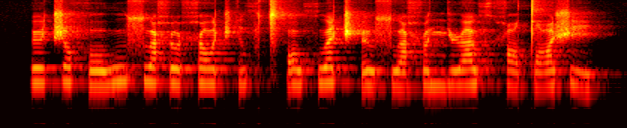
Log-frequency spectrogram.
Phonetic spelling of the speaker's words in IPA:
øt͡ʃɔhowu sʷaħuħɔt͡ʃʼixʷ t͡sʼɔxʷat͡ʃʼø sʷaħunʲɹaxʷħo tˤuʃi

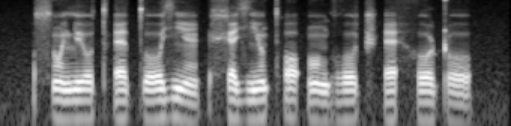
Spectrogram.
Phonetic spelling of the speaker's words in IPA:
sɔ̃lʲotʼɛ t̪ozʲɛ̃ | xɛzʲɔ̃tʼɔ ʔɔ̃ɡʱot͡ʃʼɛ hoʈo

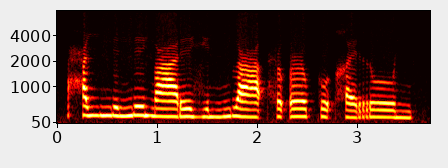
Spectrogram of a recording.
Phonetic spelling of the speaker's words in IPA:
ħiːŋeŋenʲ ʕaɾe zʲɛnʲŋɯ ʕʌʔħuʔʕukoʔ χɛronʲ

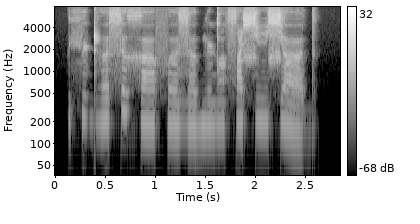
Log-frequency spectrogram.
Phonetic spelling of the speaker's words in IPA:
fʲəɖʱə səxɐ fə zəbʲɐ̃ɖɐ̃ sˤəɕi ɕɐd

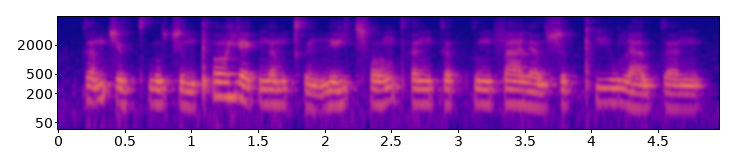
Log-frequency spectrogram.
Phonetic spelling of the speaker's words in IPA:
kɐ˨˥mt͡sɵ˨˩ɥ kʷʰɐ˨˧w t͡sʊ˨˩ŋ pʰɔː˥j ɛː˧k̚ŋɐ˧mkʰɵ˨˩n n̪e˨˥jt͡sʰɔː˨˥ŋpʰɐ˧ŋkɐ˨˥p̚ kʊ˧ŋfaː˧lɐ˨w sʊ˨˥k̚pʰiː˧wlaː˨wkɐ˨ŋ

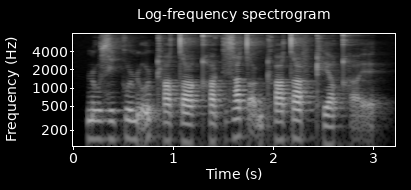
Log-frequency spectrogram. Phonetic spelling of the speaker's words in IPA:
ɳuzikuɳo̰u̯ ʈʰʌtˤi qʰʌk zitˤo̰ɳ ʈʰotˤif ʈʰe qʰɛ̰

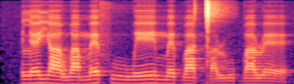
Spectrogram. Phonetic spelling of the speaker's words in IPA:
lɛjaːwa mɛfuː weː mɛ baɡ͡ǀaɹuː baɹɛː

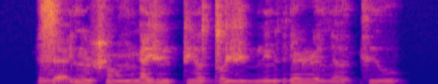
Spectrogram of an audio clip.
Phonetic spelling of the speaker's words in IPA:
zæ̰ lʲũʂɔ̃ ŋævʲə̃pʲɔ dɔvʲʊmʲũrɪ ɭɪləːkʲu

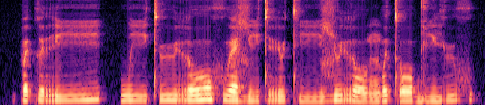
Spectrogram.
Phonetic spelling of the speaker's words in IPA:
pɛkɘriː | wiːtʼʉːroː xʷɛːɮiːtrʉtʰiː ɮʉroːŋʷɘ tʼoːɡiːjʉxʷ

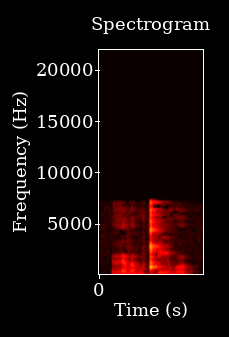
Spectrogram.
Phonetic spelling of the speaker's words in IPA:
rə βəβuǃʰi ɲʊβʊ

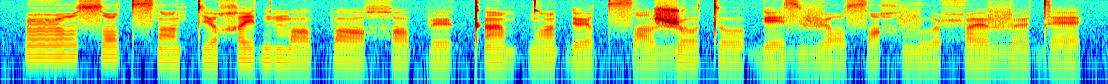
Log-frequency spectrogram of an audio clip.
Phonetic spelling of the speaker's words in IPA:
ʕy˦sˤø˦dsˤɛ̃˨ ty˨χi˦dmɔ˨pɔ˦˨ χɔ˨pø˨ kʼã˦bdˤɛ̃˦ ɗø˨˦dsˤe˨ ʐo˦to˨ɠe˨z vø˦sˤə˦χvu˦ ħœ˦vœ˨dɛ˦

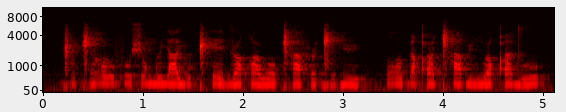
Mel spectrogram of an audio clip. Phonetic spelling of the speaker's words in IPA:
ɡ͡ǁoɡ͡ǁɛʁu fuʃomɯja juǁʰe də˞ qə˞wo ǁʰahə˞ɡ͡ǁeɠy | ʁuɓeqʼɯ ǁʰaɓyŋu qʼedu

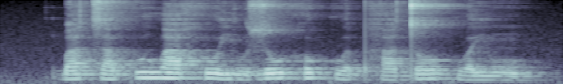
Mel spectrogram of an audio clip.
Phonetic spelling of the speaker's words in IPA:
ɡ͡ba˨t͡sa˨kʷi˦ wa˦hu˦˨ju˨ zu˦hʊ˦ kʷɛ˨pʰa˨toː˦ kʷa˨jũ˨

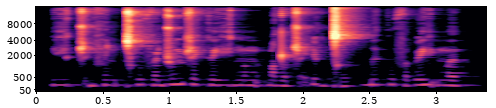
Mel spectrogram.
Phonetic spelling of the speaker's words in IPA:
vʲøɡʈ͡ʂḛɡfɘɲ ǀʰufəɖ͡ʐuɲ ʂekøvʲø ŋ͡məmə̰ɡ͡bə dˤøʈ͡ʂḛɗøɡɡ͡ǀɘ | ɡ͡bɘ kufəɓøvʲə̰ mə

